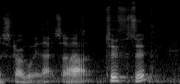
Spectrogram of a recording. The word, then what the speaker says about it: TÜV SÜD: So TÜV SÜD. TÜV SÜD.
